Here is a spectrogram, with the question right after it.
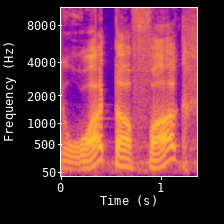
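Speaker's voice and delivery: slow, dragged-out shocked question; slow stunned what-the. Retold or imitated. Waking to a lifted nail, slow stunned disbelief. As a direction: let the shock stretch out slowly. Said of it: "I was like".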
